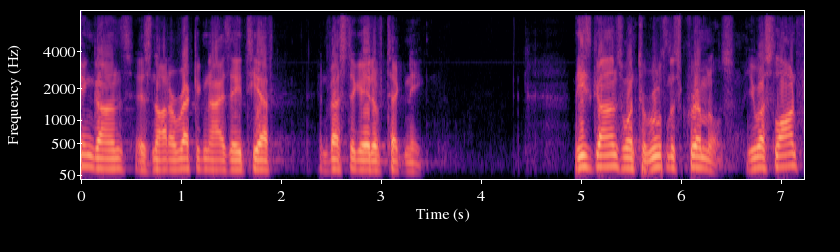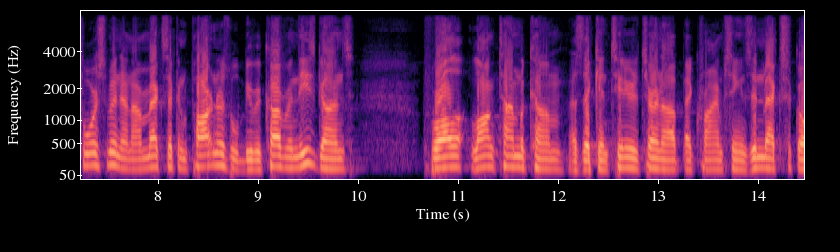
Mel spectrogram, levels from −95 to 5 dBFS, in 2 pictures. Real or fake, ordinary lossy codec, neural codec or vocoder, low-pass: real; MP3, 64 kbps; none; 7.2 kHz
